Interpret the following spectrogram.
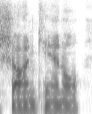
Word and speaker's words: Sean Cannell: If we happen to be just meeting, my name is Sean Cannell, rhymes with YouTube channel.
